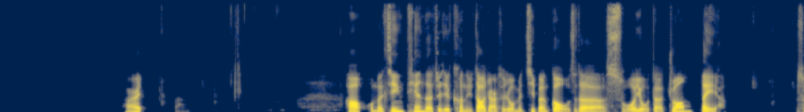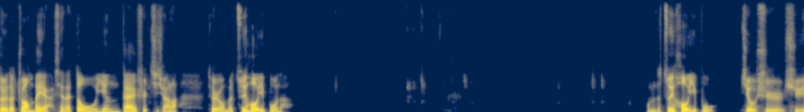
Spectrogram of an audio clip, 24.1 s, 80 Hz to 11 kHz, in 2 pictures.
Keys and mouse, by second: 2.3 shift+right click, 2.6-6.2 ctrl+middle drag, 6.2 a, 6.4 a, 6.6-10.1 shift+middle drag, 10.7-11.2 middle drag, 11.2 click, 11.5 shift+right drag, 11.7-14.3 ctrl+shift+middle drag, 14.3 r, 15.1 g, 16.5-18.2 middle drag, 18.2 r, 19.1 g, 19.7-20.4 middle drag, 20.4 r, 21.2 a, 21.3-24.1 ctrl+middle drag.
